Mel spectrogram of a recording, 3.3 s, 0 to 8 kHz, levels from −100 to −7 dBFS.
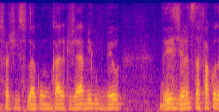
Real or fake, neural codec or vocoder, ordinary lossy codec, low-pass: fake; vocoder, 44.1 kHz, 128 mel bands, Pupu-Vocoder; AAC, 48 kbps; 7.2 kHz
